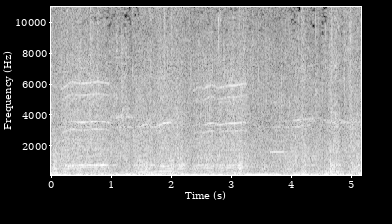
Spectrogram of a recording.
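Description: A rally car engine roars steadily at high revs.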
